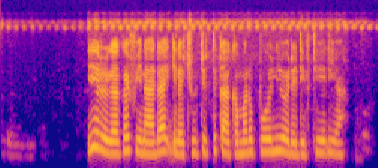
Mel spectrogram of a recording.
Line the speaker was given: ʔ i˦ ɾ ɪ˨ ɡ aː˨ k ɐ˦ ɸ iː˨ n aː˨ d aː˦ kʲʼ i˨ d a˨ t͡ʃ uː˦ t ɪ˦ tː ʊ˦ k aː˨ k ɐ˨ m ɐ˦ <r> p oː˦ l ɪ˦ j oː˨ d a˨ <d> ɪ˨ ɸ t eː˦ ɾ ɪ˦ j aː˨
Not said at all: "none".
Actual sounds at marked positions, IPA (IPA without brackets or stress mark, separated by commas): r, d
